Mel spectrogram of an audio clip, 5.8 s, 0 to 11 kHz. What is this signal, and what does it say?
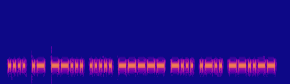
Morse code, heard as a keyed tone, about 25 wpm, 610 Hz. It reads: HA750BL,
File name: 2011-04-mp3 / BEGINNERS DIARY 25WPM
